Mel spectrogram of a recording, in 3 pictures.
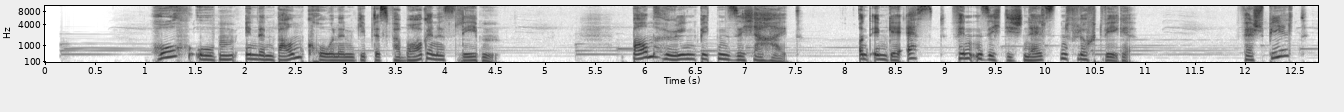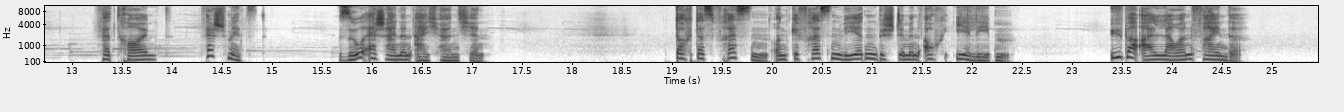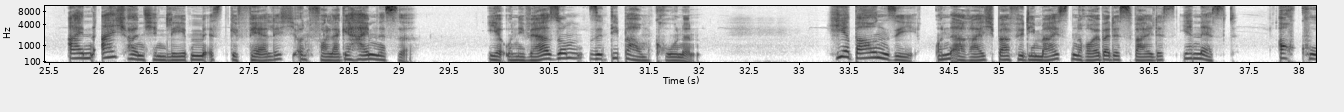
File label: Voice Over Musik SFX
